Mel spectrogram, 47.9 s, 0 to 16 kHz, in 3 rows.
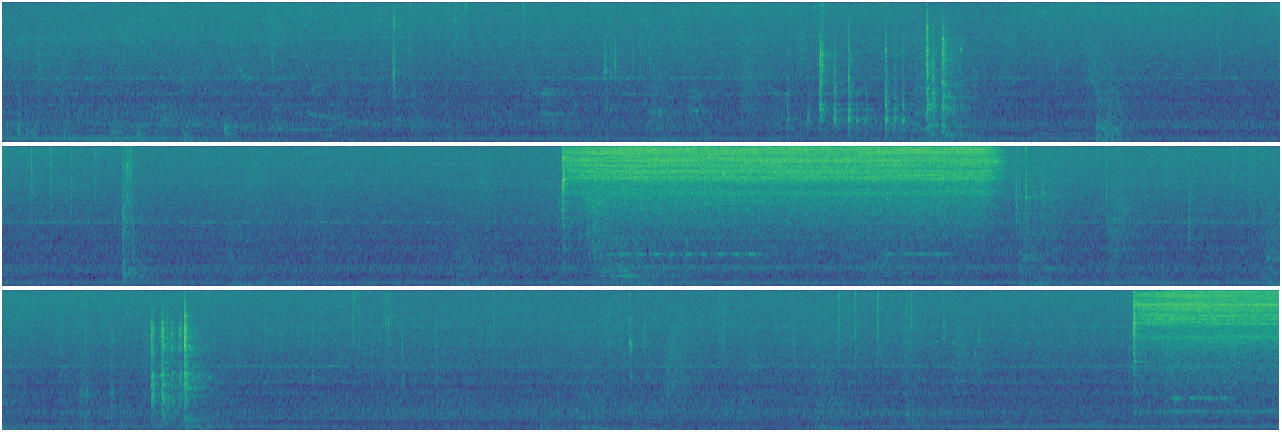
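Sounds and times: machine hum: 0.0 - 47.9
sharp clicks and knocks: 9.8 - 12.1
loud even hiss: 23.0 - 28.6.

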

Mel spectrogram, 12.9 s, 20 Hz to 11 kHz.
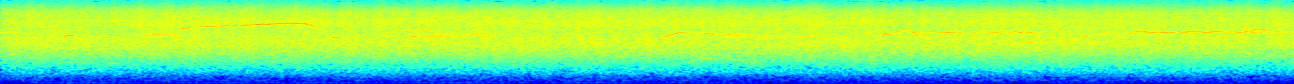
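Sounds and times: studio audience applauding: 0.0 - 12.9
high whistle: 1.5 - 5.0, 6.6 - 12.9.

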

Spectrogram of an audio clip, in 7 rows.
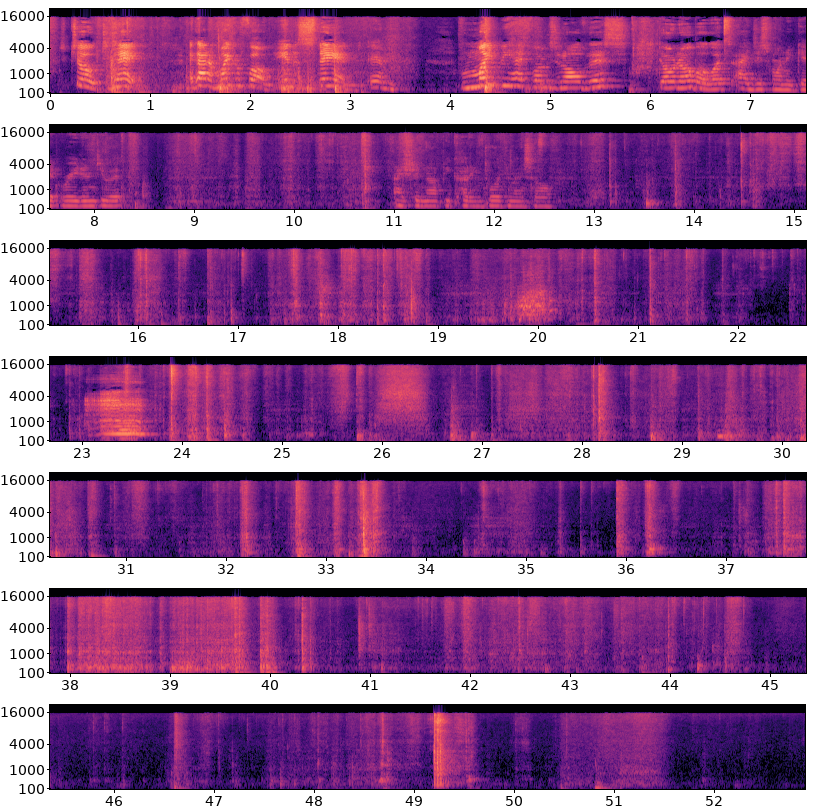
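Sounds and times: tape ripping: 37.4 - 40.4
cardboard scrapes and rustles: 50.0 - 51.6.

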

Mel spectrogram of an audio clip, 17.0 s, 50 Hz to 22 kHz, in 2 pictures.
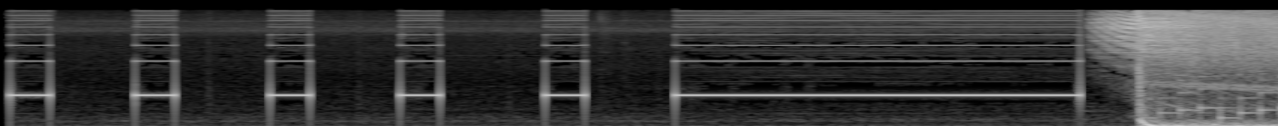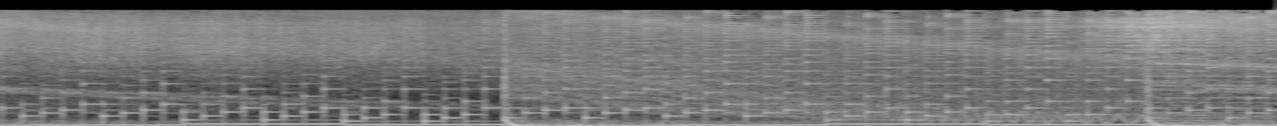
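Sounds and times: rising swell: 7.2 - 17.0
electronic dance music with heavy bass: 7.3 - 17.0.

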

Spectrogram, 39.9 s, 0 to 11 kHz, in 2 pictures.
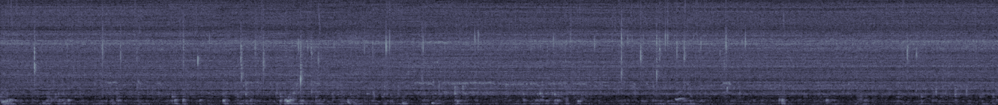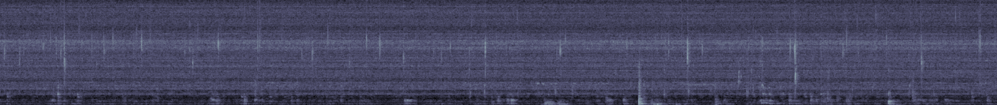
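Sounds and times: tap water running into sink: 0.0 - 39.9
water splashes and drips: 0.0 - 39.9.

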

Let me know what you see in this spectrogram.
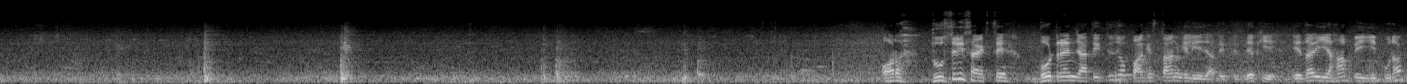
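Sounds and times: train rumble: 0.0 - 14.0
wheels clacking over rail joints: 3.2 - 3.8, 5.4 - 7.2.

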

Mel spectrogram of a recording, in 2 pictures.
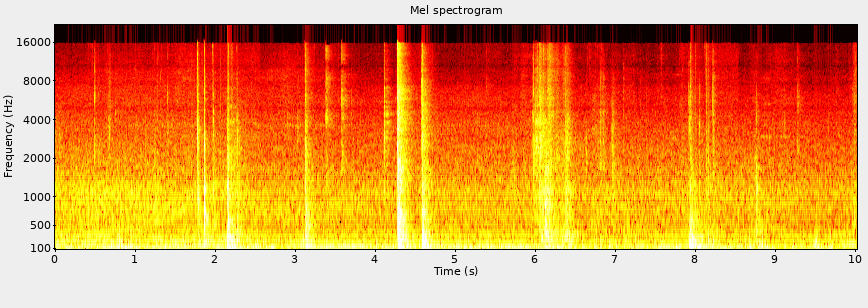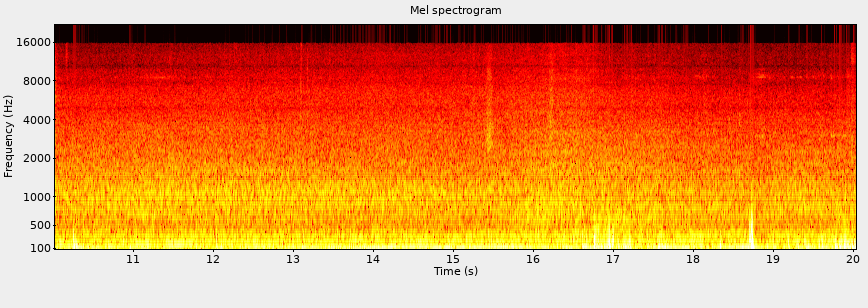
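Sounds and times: van door latches clicking: 1.3 - 4.8.

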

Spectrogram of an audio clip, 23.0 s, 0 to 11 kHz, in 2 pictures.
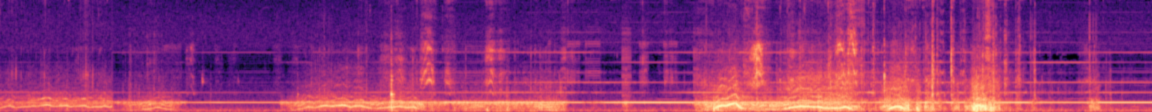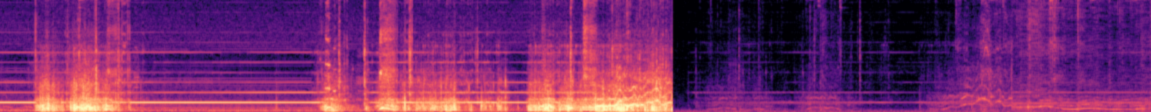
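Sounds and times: electric motor whining: 0.0 - 23.0.

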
